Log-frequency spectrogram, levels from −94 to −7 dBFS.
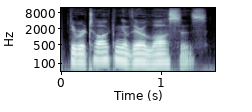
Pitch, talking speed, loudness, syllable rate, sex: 120 Hz, 235 wpm, -14 LUFS, 6.9 syllables/s, male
